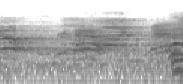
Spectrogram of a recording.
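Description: Voices shouting: a short call at the very start and another, longer one about a second in.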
